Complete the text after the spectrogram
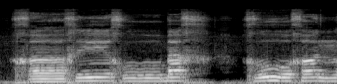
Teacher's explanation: Huruf k posisi hurufnya berada di bagian tenggorokan paling atas yaitu daerah pangkal lidah dan langit-langit mulut yang berdaging. Kho seperti bunyi orang ngorok atau orang tidur ya dengan berdesir dengan suara yang keras begitu. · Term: huruf kho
